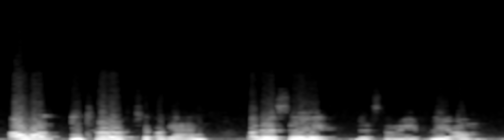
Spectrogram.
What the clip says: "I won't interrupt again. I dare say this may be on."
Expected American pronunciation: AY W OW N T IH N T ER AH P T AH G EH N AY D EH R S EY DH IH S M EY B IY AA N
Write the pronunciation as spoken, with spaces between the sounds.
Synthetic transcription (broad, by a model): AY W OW N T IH N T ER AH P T AH G EH N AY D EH S EY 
